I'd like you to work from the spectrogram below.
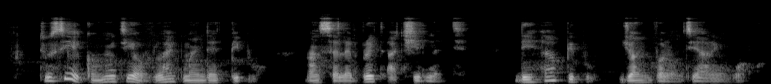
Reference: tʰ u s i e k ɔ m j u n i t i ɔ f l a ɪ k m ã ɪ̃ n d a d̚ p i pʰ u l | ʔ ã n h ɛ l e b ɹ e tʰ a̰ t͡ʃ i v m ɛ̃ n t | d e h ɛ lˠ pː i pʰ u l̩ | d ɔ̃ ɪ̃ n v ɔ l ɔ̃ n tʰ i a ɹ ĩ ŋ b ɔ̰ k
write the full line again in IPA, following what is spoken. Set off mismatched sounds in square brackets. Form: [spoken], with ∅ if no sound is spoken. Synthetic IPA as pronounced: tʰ u s i e k ɔ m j u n i t i ɔ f l a ɪ k m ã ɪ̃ n d [ɛ] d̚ p i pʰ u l | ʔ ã n [s] ɛ l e b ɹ e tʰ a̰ t͡ʃ i v m ɛ̃ n t | d e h ɛ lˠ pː i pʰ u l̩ | [d͡ʒ] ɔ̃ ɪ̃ n v ɔ l ɔ̃ n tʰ i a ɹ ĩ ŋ [w] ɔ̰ k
